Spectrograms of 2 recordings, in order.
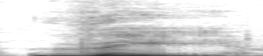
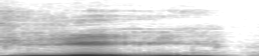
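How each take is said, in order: First: The word begins with a th sound. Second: The word begins with a y sound. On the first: The speaker calls it right. "but as the" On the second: The speaker calls it wrong. "shouldn't be pronounced as ye"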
